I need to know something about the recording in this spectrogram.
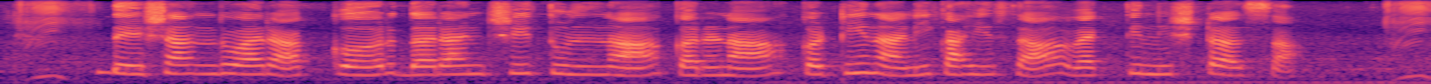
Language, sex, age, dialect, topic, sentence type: Marathi, female, 18-24, Southern Konkan, banking, statement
